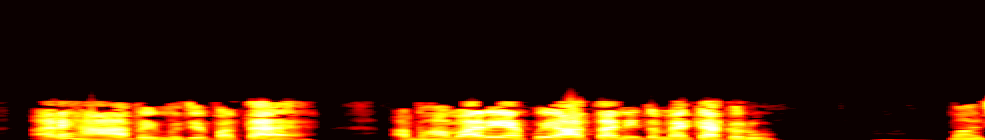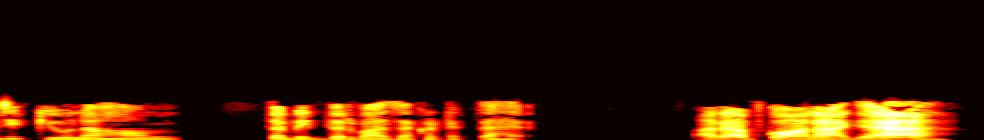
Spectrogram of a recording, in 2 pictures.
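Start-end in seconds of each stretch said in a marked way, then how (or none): 8.4-9.6 loud, slow, drawn-out, carrying holler. In a scripted scene, hearing a knock at the door, she calls out shouting. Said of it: "कहे इतना चिल्ला रही हो?".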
